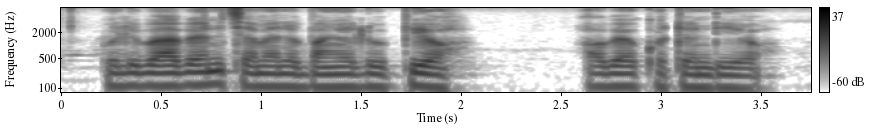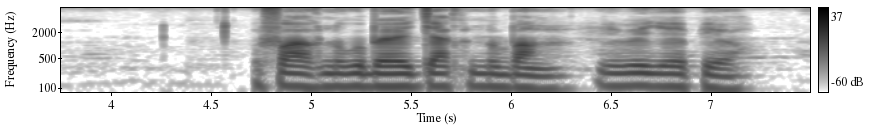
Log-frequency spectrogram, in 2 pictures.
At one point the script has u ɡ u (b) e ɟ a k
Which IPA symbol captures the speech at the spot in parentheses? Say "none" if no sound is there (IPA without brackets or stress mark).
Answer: b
